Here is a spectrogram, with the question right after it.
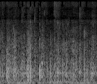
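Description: Rain falls steadily in a dense, close hiss of drops on a surface, with no gaps and no voices.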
